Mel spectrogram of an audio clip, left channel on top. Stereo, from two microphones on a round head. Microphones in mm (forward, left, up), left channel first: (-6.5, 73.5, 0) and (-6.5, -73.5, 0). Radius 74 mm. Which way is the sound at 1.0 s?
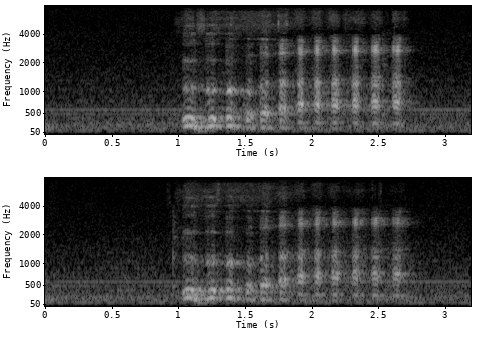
Centre (ahead or behind).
